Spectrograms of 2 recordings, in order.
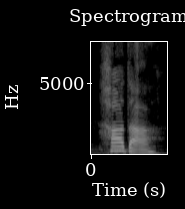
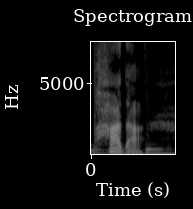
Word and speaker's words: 하다: Hada.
